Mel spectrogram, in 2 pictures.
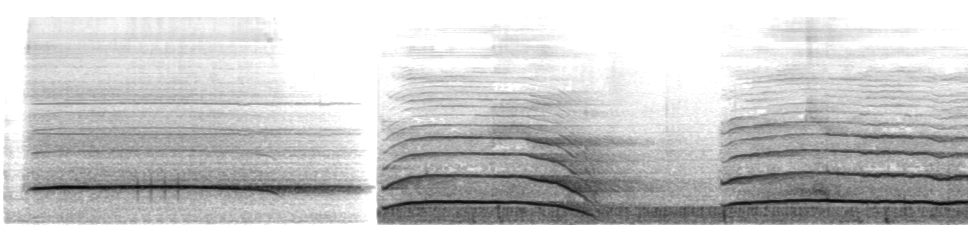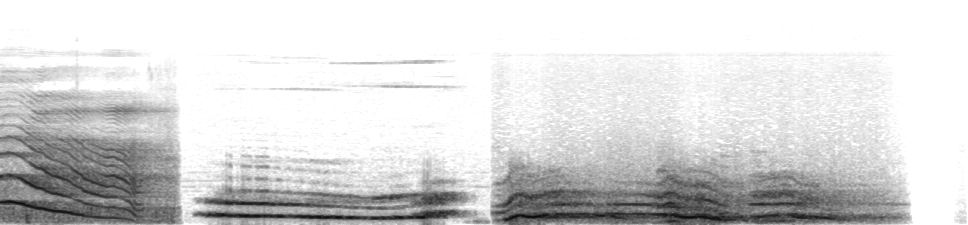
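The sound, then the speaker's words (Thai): A whale calls in a series of loud, drawn-out moans, some holding a steady tone and others sliding downward in pitch, followed by lower, wavering groans. No one speaks. “ก่อนที่จะเฉลยนะ ไปฟังเสียงของวานกันหน่อยดีกว่า”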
